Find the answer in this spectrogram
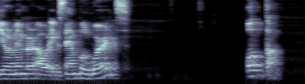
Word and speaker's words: قطة: قطة. قطة. Here's the cough is pronounced like a glottal stop.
